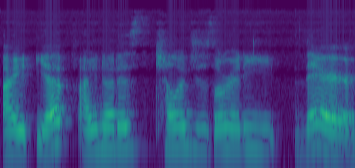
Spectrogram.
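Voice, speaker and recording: A woman speaks at a very slow pace in a French accent. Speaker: vlogger. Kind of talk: unscripted personal vlog. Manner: halting, hesitant.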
